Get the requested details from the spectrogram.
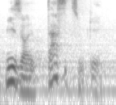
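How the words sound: The question sounds doubting and disbelieving. The asker doubts that it can happen. The speaker calls it wrong. "Und das ist Unglaube"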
